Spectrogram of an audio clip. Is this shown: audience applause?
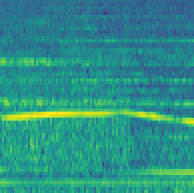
no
